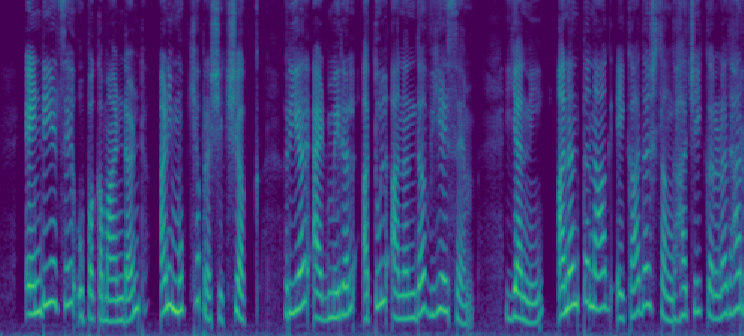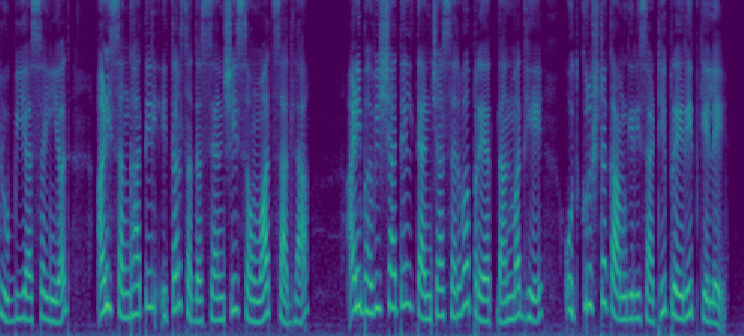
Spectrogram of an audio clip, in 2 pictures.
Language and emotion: Marathi, neutral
